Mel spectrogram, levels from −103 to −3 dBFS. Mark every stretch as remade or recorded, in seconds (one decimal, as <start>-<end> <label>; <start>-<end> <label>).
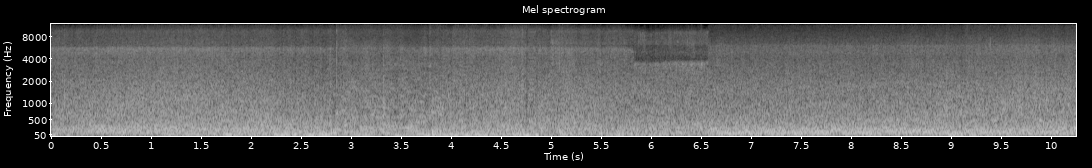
0.0-2.8 recorded; 2.8-3.9 remade; 3.9-10.3 recorded

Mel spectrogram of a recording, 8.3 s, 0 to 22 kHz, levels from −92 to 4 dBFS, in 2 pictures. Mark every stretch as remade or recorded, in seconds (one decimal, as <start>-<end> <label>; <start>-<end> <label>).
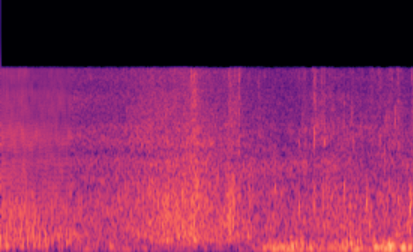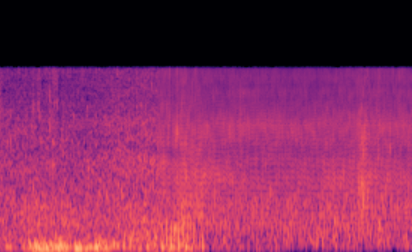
0.0-0.7 remade; 0.7-5.7 recorded; 5.7-8.3 remade

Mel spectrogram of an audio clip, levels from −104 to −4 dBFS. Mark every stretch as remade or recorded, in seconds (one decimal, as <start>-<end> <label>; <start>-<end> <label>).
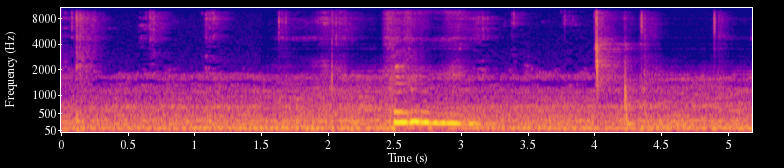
0.0-1.5 recorded; 1.5-3.1 remade; 3.1-4.0 recorded; 4.0-5.2 remade

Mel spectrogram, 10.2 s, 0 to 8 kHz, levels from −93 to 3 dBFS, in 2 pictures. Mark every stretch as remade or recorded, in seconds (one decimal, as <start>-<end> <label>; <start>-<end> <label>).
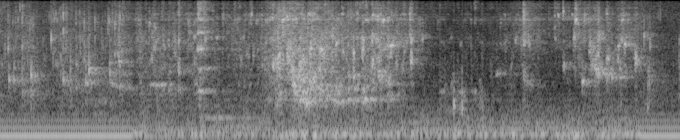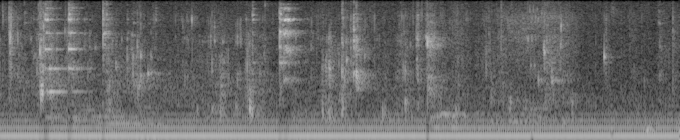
0.0-1.0 recorded; 1.0-4.8 remade; 4.8-10.2 recorded

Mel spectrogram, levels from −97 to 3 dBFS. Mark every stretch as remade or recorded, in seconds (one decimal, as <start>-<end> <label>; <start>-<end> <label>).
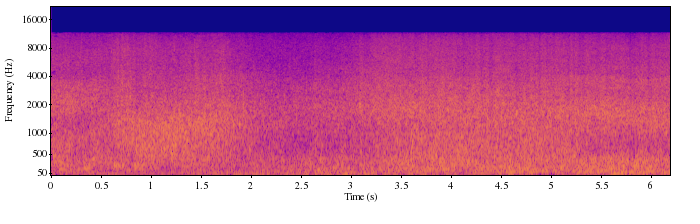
0.0-2.9 recorded; 2.9-6.2 remade

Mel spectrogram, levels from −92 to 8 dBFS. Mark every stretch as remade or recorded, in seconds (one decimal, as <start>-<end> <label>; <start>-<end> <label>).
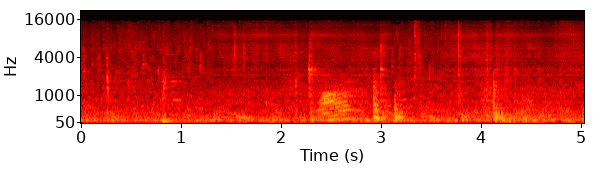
0.0-1.3 recorded; 1.3-3.1 remade; 3.1-3.6 recorded; 3.6-5.0 remade

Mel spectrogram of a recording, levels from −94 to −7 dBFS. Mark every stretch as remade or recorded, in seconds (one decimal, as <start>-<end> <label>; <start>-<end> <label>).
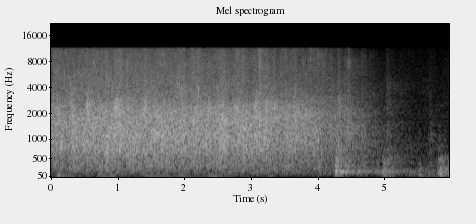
0.0-6.0 recorded

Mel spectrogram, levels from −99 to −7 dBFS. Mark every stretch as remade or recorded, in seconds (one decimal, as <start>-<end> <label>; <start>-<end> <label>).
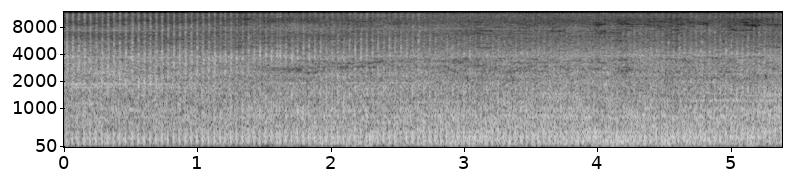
0.0-5.4 recorded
